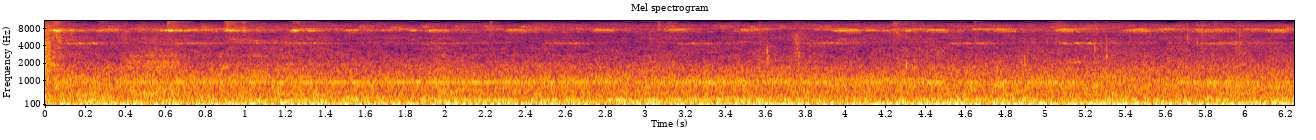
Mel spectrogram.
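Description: Faint, steady high-pitched insect chirring over a low background rumble.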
